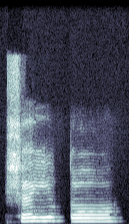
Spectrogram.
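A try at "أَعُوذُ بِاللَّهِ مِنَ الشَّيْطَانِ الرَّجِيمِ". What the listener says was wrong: Toknya ya toknya mau pangkal lidahnya mau naik ya. Huruf itbaq, huruf tebal. Syaitonir rajim.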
